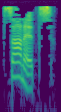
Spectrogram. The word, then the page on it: sonnets: British English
